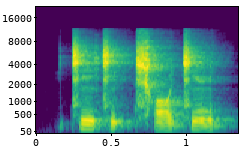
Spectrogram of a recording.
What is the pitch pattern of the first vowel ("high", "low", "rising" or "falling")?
high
